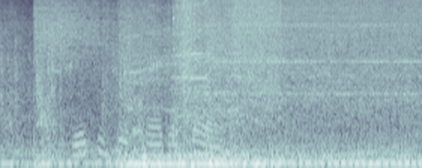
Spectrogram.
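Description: An energy gun zaps and crackles loudly.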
